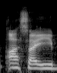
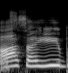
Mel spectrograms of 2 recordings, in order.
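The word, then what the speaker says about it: açaí: Not acacia bowls. What are they called? – Acai bowls. – Acai bowls. Yes.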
